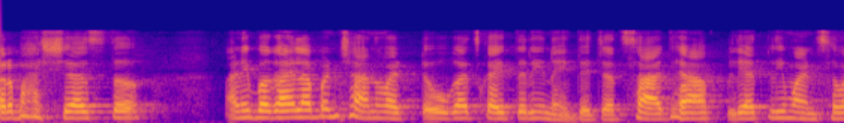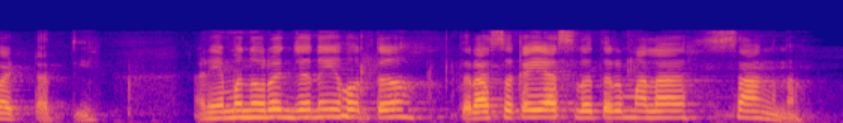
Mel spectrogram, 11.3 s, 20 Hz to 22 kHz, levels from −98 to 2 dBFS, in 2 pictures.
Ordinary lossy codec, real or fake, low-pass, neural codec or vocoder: none; real; none; none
